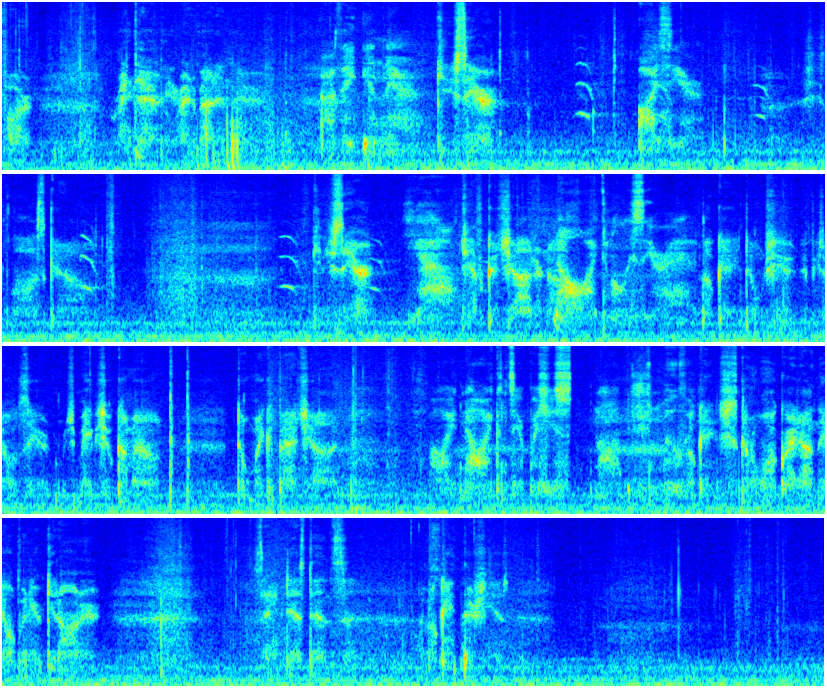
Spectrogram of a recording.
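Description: Hushed whispering in short exchanges, carrying on through the whole stretch over a steady low hum.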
